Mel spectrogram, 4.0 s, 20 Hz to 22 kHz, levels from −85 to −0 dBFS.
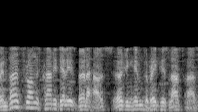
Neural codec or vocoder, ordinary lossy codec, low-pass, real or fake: none; AAC, 16 kbps; 7.2 kHz; real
